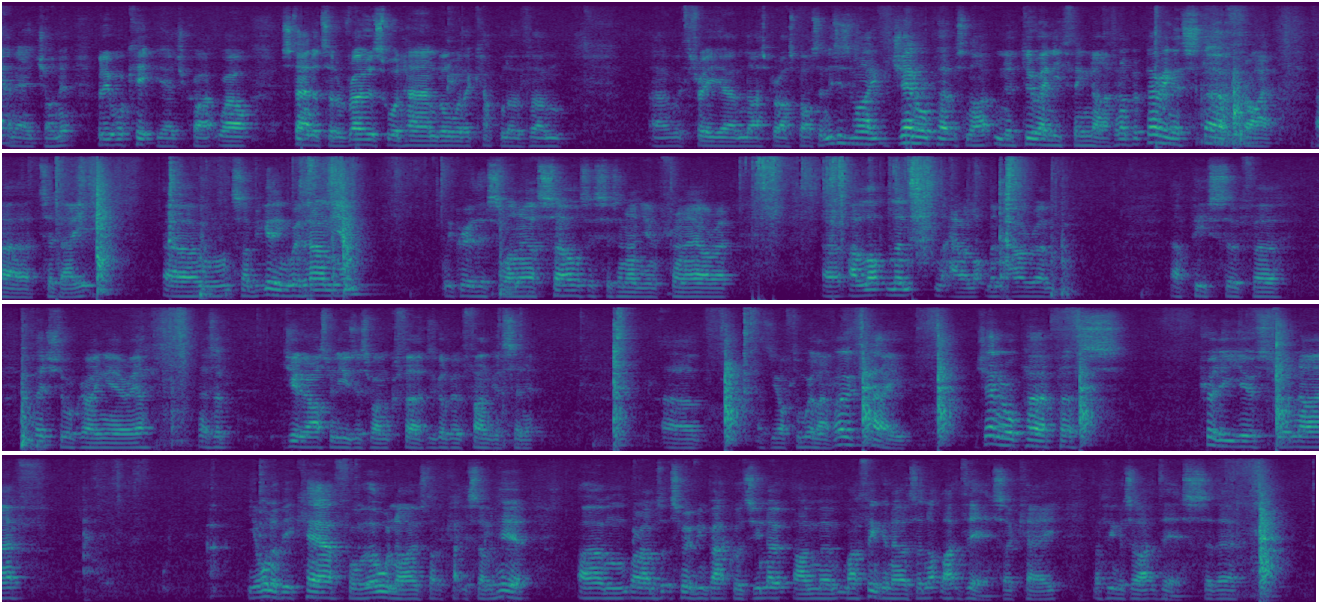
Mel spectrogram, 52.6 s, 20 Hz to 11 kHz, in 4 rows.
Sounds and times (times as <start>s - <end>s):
Speech: 0.0s - 5.7s, 6.5s - 16.9s, 17.6s - 20.6s, 21.4s - 23.9s, 24.9s - 31.8s, 32.9s - 35.5s, 36.1s - 37.6s, 38.3s - 40.0s, 42.0s - 52.2s.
